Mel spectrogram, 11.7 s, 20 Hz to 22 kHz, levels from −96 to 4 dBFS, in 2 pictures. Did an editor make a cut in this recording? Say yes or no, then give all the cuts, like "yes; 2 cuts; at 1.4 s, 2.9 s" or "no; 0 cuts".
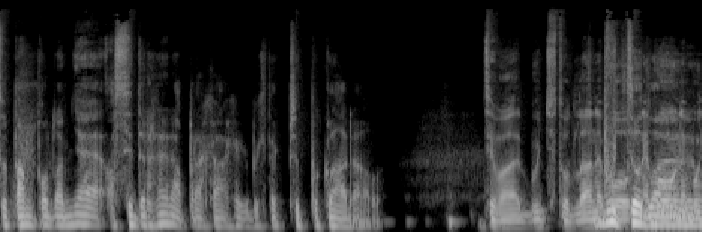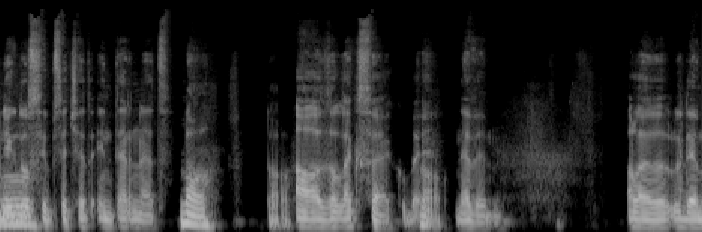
no; 0 cuts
